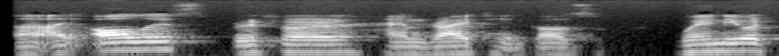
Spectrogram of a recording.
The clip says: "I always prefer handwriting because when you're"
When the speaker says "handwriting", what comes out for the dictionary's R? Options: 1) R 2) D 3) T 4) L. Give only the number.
1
